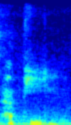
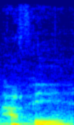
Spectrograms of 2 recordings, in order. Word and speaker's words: happy: happy the queen says happy happy yeah she pronounced the y Yeah. Yeah. Yeah. Why happy? I can't even do it. Happy. Because happy should be long long vowel.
